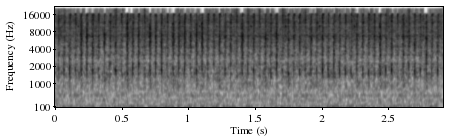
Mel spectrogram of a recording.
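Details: 2009 Nissan Altima at idle: loud, continuous steady ticking about four per second over a smooth idle, coming from the passenger side of the engine; cause not yet found.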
